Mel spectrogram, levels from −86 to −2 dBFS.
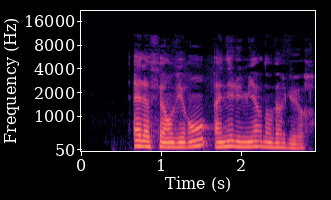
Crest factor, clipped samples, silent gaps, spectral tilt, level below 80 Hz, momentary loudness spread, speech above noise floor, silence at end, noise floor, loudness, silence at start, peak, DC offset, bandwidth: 16 dB; under 0.1%; none; -7 dB/octave; -62 dBFS; 6 LU; 40 dB; 0.05 s; -66 dBFS; -27 LUFS; 0.65 s; -10 dBFS; under 0.1%; 11 kHz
